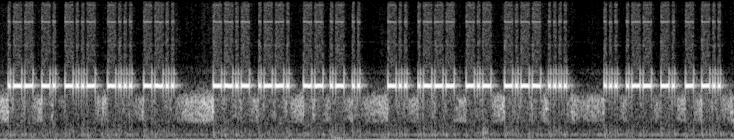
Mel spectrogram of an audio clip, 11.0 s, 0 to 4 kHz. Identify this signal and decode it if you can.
Morse code, heard as a keyed tone, about 29 wpm, 910 Hz. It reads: WNXBZ QPMAI DJKYH SWNTD
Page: Cassetta esercizi preparata da I7OHP per IW5ELP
